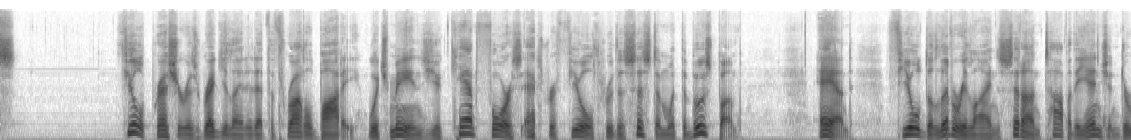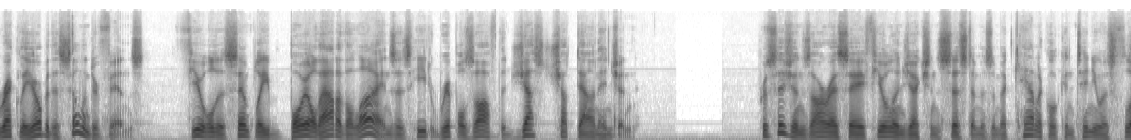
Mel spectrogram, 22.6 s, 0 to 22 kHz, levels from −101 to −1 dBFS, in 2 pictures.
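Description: Lost LE Audio frames break up the sound at 3.51 s, from 5.31 to 5.41 s, and from 9.45 to 9.47 s. The first gap is about 7.5 ms long, which fits a single 7.5 ms LC3 frame. The second scatters about 60 ms of loss over 90 ms, with the longest run around 20 ms. The third is 15 ms long. In each gap the LC3 decoder repeats the last spectrum with randomised signs, so tonal content briefly turns into a noisy smear.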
